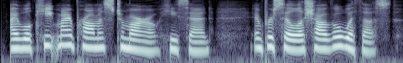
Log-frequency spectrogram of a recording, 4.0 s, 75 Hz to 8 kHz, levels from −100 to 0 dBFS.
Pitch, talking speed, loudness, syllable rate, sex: 220 Hz, 225 wpm, -16 LUFS, 6.1 syllables/s, female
